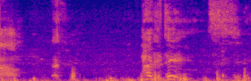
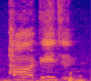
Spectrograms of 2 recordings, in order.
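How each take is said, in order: First: Breathy, drawn-out mock English accent; a hammed-up English accent, breathy and very slow. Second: Said in the usual way. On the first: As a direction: stretch हाँ very slowly like a posh English speaker. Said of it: "ऐसे अंग्रेज ऐसे बोलता है ना". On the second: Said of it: "ऐसे करते हैं ना".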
